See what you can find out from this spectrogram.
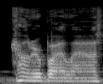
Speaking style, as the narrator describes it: barks

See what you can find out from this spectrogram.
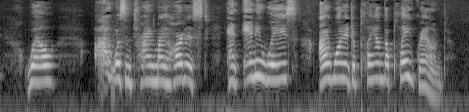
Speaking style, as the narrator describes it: she shouted

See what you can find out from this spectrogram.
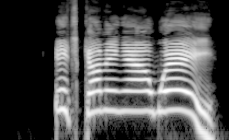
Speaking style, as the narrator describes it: shouted the beech tree

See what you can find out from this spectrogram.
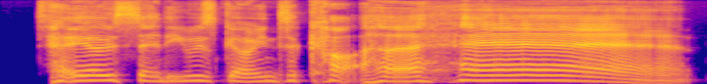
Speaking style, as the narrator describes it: Romy whined, glancing anxiously

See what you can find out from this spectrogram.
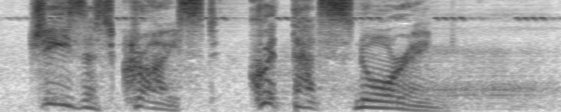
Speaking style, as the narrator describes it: Frustrated, one of the patients finally shouted

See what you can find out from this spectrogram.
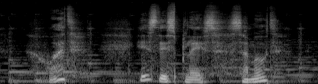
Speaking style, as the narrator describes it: Jeru wheezed a bit

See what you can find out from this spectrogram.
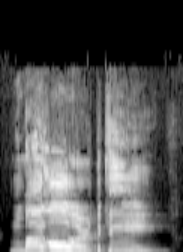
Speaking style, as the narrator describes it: David runs out of the cave and he yells

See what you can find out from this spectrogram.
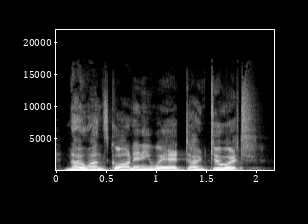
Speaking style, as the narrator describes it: Paul yells out

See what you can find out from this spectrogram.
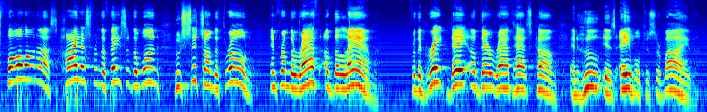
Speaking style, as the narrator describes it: they cried to the mountains and the rocks

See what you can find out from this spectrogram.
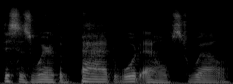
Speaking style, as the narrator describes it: whispered Anne

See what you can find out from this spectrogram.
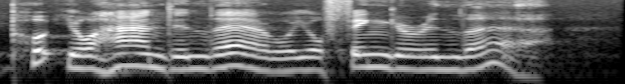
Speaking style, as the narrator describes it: a man with gaping wounds in his side and in his hands who just calmly said

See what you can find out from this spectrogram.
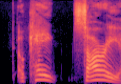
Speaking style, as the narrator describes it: yelled back

